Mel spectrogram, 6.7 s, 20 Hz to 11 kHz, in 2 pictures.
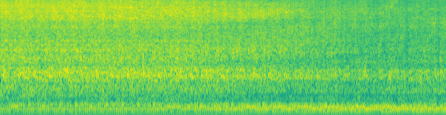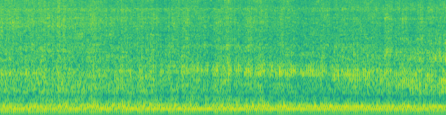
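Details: Heavily modified Corvette V8 with no stock engine parts, MSD ignition, FAST intake, LG headers and near-straight pipes with mufflers: loud, deep, steady burble with an open-pipe roar, even firing and no knocks or ticks; normal idle with revs.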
